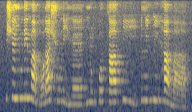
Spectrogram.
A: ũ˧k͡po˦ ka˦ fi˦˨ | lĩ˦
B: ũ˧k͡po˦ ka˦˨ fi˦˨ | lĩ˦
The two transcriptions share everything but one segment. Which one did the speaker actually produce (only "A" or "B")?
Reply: A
